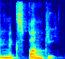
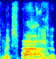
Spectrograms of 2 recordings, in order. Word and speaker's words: McSpunky: Yeah, it's McSpunky. How else would you pronounce it? Well, for a while I was pronouncing it MC Spunky because I don't know why.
